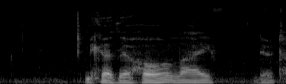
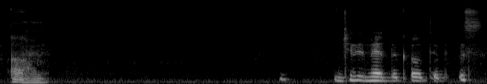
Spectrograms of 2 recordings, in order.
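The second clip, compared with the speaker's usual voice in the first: high, loud, tearful retelling; overcome with emotion; 7 semitones higher, 4 dB louder than usual. Real, not acted. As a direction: voice climbing, halting between phrases with real emotion. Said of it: "I feel that feeling again".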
